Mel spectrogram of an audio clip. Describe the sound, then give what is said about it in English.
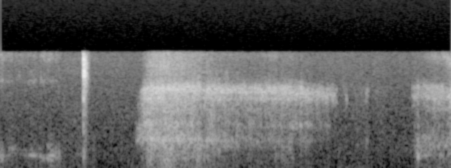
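A deep breath drawn in during a guided energy-healing exercise. It follows a brief sharp click and is a steady, breathy rush lasting about two seconds. A second inhale begins near the end. “One more deep breath in.”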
